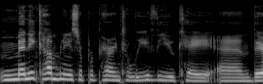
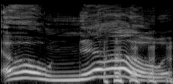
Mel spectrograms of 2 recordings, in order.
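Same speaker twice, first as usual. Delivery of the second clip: mock dismay; 4 semitones higher, 7 dB louder than usual.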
